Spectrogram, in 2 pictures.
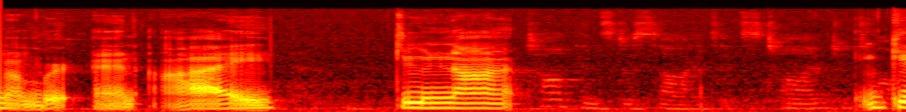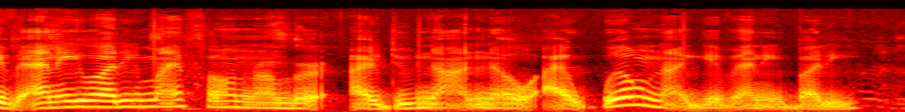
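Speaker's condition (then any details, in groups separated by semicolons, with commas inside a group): Cerebral palsy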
